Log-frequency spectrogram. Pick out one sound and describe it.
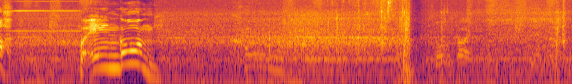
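A man speaks loudly nearby, outside a car.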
